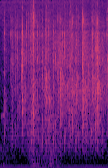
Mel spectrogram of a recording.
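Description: Faint, scattered audience applause: a steady patter of many light claps.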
